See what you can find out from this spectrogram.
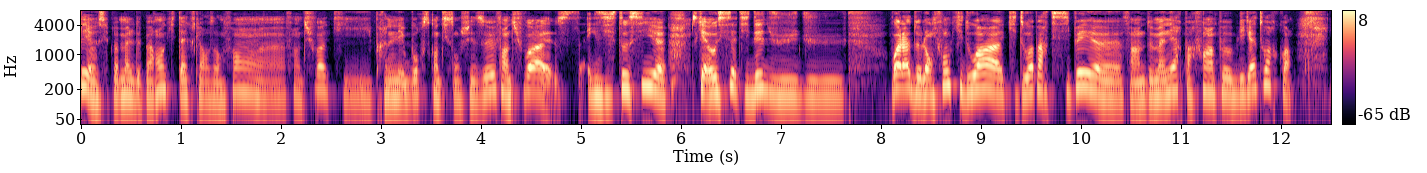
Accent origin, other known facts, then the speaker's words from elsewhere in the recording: Senegal; Mais là-bas, les gens me connaissaient pas et ils avaient bien capté donc j'étais originaire du Sénégal et tout.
